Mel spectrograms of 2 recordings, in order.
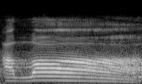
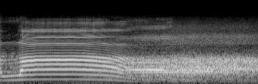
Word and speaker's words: আল্লাহ: আল্লাহ পাকের উচ্চারণটা হচ্ছে, আল্লাহ পাকের নামের উচ্চারণ হচ্ছে আল্লাহ। মুখটা একটু গোল হয়ে যাবে, বলেন আল্লাহ আল্লাহ সুবহানাল্লাহ।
